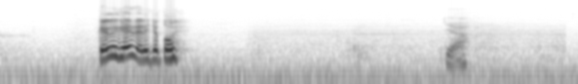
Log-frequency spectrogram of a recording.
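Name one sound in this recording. A young woman speaks sharply, close by.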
